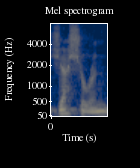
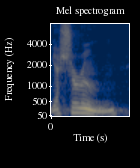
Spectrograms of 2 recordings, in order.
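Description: First: The name begins with a J sound. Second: The name begins with a Y sound. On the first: The speaker calls it wrong. "not Jeshurun" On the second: The speaker calls it right. "that's actually how you pronounce it"

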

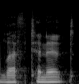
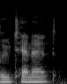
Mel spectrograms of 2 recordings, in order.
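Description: First: The word is said in a British pronunciation. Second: The word is said in an American pronunciation. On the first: "why they pronounce it lieutenant" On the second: "instead of lieutenant"

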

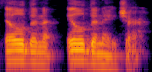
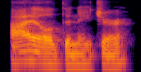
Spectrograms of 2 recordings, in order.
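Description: First: The first word sounds like 'eel'. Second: The first word sounds like 'aisle'. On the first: The speaker calls it right. "it's ill de nature. ... the S is silent" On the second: The speaker calls it wrong. "I've been saying it wrong"

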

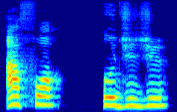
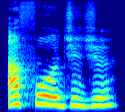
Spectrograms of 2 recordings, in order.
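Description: First: The vowel before 'juju' is fully pronounced. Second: The vowel before 'juju' is dropped and merged. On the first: The speaker calls it wrong. "You're not going to say Afo Ojuju. Nobody talks like that" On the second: The speaker calls it right. "So you say it together"

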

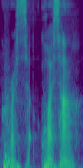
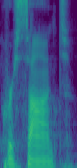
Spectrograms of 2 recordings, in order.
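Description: First: It is said with a put-on French accent. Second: It is said with a plain English accent. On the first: "than croissant" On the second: "I would rather say croissant"

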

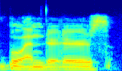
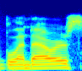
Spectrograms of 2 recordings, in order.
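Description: First: The name ends in a short 'ders' sound. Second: The name ends in an 'hours' sound. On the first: The speaker calls it right. "It's Blenders" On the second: The speaker calls it wrong. "I hear people say Blend Hours so much"

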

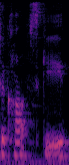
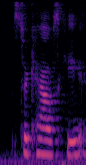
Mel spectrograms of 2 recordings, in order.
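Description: First: The w is said as a v sound. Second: The w is said as a w sound. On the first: The speaker calls it wrong. "I always want to like pronounce the W as a V" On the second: The speaker calls it right. "I think that's how you say it"

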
